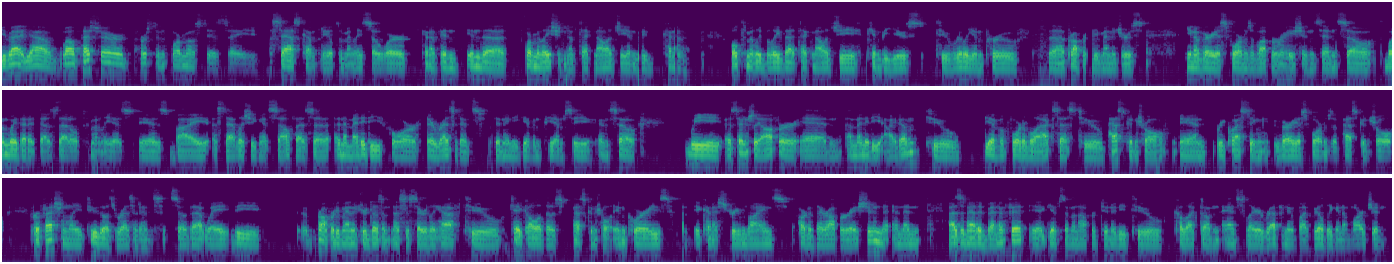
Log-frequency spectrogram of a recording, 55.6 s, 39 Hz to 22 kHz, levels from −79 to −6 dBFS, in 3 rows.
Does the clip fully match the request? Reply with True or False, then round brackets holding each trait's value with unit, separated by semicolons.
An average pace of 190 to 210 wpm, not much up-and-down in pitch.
False (155 wpm; 2.1 semitones)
